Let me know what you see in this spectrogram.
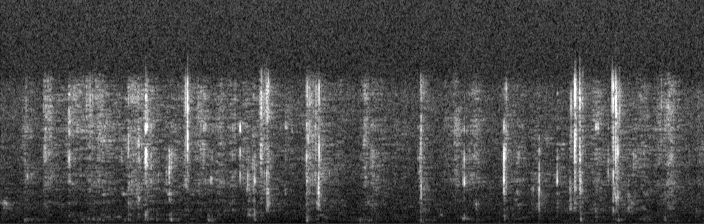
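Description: A person chewing a mouthful of burger in a bun: faint, irregular wet mouth clicks and smacks, several a second.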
